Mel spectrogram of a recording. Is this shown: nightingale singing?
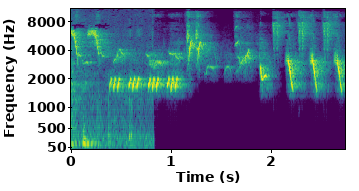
yes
